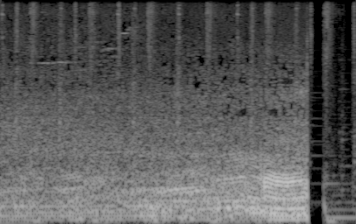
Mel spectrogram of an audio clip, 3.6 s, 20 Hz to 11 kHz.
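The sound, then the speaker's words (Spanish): The engine of a 2020 Lamborghini Huracán sports car with about 20,000 miles rumbles loudly, its growl building steadily into a higher-pitched rev before cutting off abruptly, followed by a brief quieter burst. “este Lamborghini Huracán me lo compré gracias a todos mis fanáticos”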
